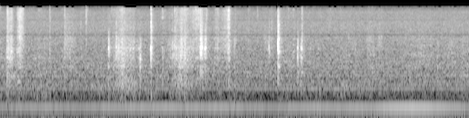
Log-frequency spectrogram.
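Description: Light clicks and scrapes of a model aircraft's cowl flaps being worked open and closed by hand with wire pushrods, the small and large flaps clicking as they move over one another, scattered through the first four seconds. A steady low hum runs underneath.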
